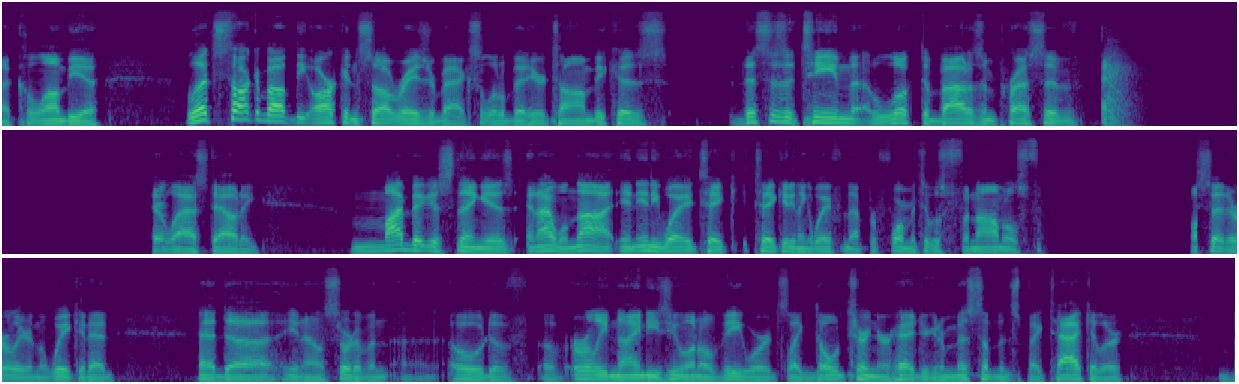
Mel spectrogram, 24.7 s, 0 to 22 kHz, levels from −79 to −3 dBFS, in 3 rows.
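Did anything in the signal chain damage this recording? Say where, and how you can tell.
Yes, two kinds of network-side damage. Long network dropout: after "looked about as impressive", from 7.35 to 9.28 s, the last sound trails off as a fading buzz into silence, and again from 15.15 to 16.22 s. Unlike an edit or mute, that decaying fill gives away a receiver concealing lost packets, likely a network outage, and the audio returns with the gap's content gone.

Jitter buffer speed-up: from 10.47 to 14.98 s the sound runs about 117% fast, roughly 0.7 s shaved off, and briefly at 105% from 16.33 to 17.17 s. Pitch stays put, which rules out a sample-rate mismatch: the buffer is dropping pitch-period slices to drain excess delay after the outages.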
